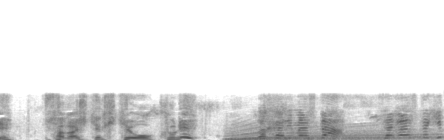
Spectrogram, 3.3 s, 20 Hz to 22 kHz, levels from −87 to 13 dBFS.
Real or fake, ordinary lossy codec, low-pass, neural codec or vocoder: real; none; 7.2 kHz; none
